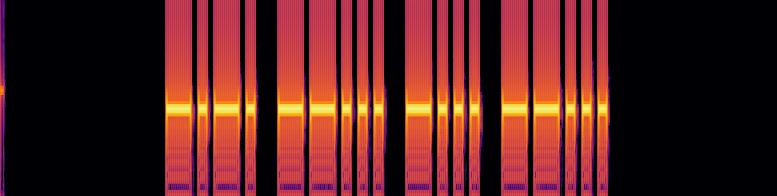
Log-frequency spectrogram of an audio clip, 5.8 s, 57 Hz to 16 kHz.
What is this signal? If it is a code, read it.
Morse code, heard as a keyed tone, about 20 wpm, 700 Hz. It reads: C7B7
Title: Four Letter-Number Combinations - 20wpm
